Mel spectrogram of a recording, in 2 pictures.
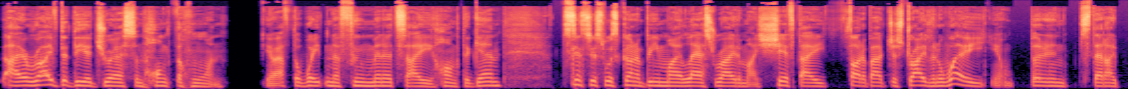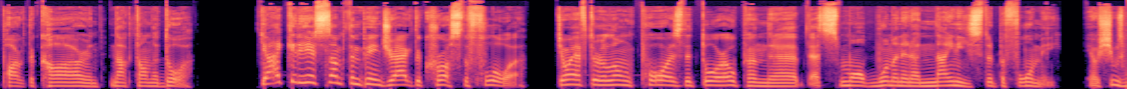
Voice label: NYC Character

